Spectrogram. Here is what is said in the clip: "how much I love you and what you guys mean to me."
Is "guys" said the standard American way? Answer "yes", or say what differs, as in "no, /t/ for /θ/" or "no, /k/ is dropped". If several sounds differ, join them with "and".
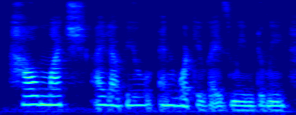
yes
